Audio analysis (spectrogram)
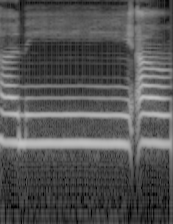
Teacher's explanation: یہ مد واجب متصل ہے، لہذا ہم اپنی آواز 4 مد کے برابر لمبی کریں گے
